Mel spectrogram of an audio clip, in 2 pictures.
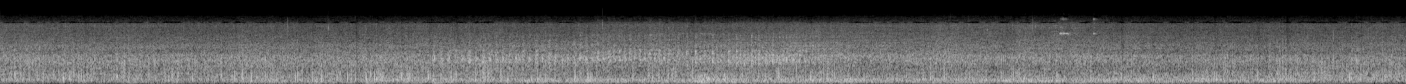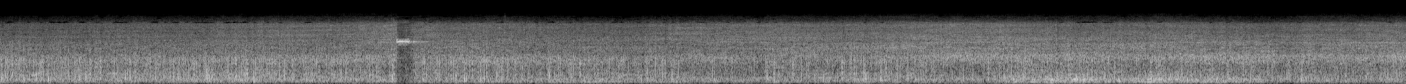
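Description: Heavy rain falling steadily on a street, with vehicles swishing past on the wet road and the noise swelling as they go by. A single sharp click about two-thirds of the way through.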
